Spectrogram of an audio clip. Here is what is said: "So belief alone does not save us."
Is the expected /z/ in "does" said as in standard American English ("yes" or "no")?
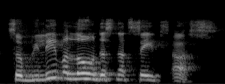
no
